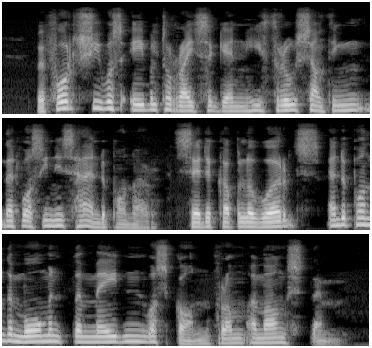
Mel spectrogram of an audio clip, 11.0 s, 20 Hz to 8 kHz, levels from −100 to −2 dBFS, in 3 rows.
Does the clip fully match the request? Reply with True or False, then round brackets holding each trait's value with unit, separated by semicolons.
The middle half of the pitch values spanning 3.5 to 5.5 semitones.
True (4.0 semitones)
